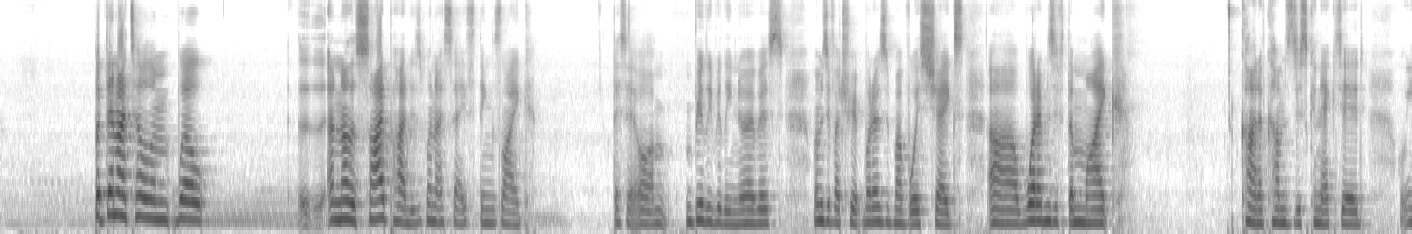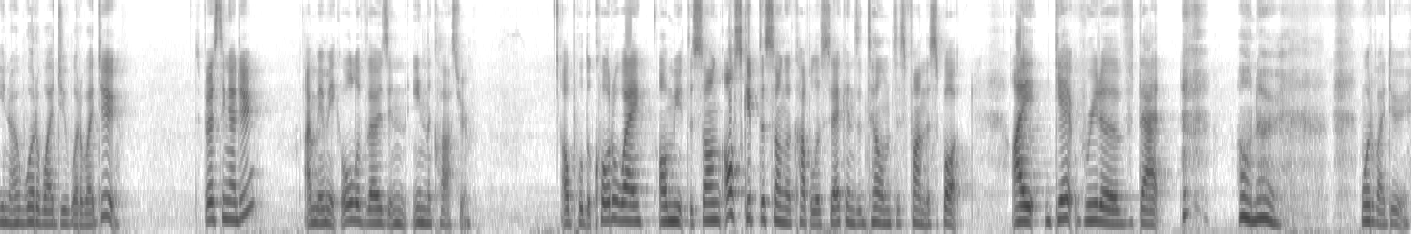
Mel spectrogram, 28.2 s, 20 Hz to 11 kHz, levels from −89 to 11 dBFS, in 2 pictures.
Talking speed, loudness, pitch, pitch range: 220 wpm, -27 LUFS, 200 Hz, 185-230 Hz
